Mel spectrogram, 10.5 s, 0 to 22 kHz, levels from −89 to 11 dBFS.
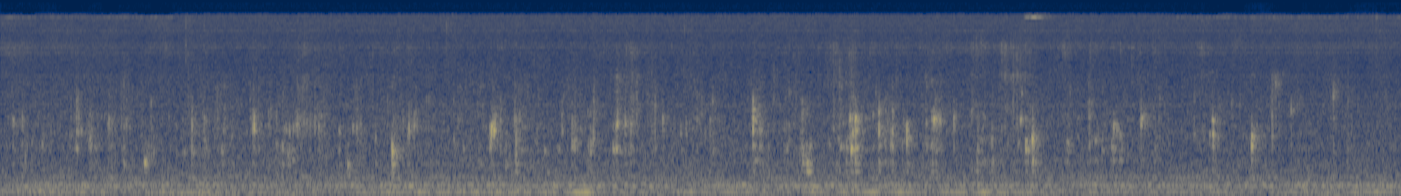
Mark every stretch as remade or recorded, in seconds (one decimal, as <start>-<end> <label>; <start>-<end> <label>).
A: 0.0-1.3 remade; 1.3-8.8 recorded; 8.8-10.5 remade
